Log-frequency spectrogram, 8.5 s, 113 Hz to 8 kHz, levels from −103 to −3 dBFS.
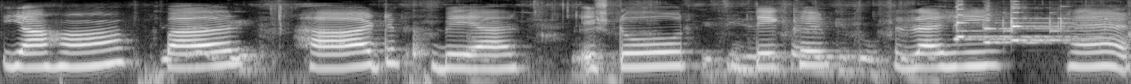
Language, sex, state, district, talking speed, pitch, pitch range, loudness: Hindi, male, Madhya Pradesh, Katni, 50 wpm, 270 Hz, 255-285 Hz, -16 LUFS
